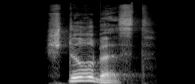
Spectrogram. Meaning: second-person singular subjunctive II of sterben
- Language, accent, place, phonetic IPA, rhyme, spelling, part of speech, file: German, Germany, Berlin, [ˈʃtʏʁbəst], -ʏʁbəst, stürbest, verb, De-stürbest.ogg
